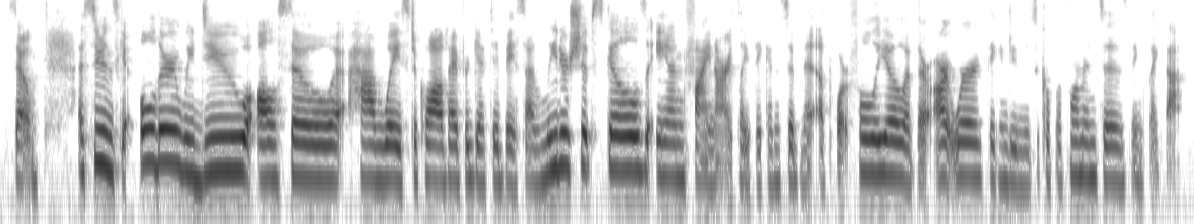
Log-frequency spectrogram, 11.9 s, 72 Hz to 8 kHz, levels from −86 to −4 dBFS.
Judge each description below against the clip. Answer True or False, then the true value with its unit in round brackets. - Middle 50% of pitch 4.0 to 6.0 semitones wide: False (2.7 semitones)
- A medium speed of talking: True (190 wpm)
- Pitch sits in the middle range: False (195 Hz)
